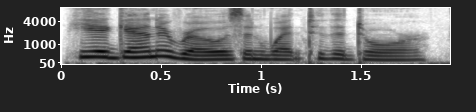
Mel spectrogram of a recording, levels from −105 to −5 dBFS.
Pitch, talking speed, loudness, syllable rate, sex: 205 Hz, 245 wpm, -17 LUFS, 6.2 syllables/s, female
